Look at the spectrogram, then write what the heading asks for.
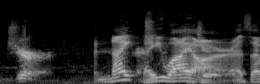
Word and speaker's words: Gyr: we got i've i looked it up it's pronounced jur the knight g-y-r as i was saying well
